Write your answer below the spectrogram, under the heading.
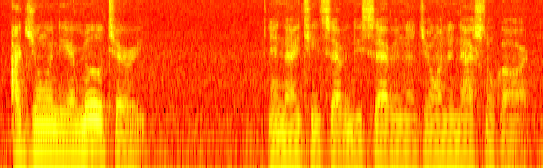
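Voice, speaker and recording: A man with an American accent talks at a fairly quick pace with long, frequent pauses. His medium-pitched intonation is monotone and flat, and there is audible room echo. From Virginia, US South. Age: 60s. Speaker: military veteran storyteller. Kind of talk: personal storytelling. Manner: halting, frequent fillers.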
